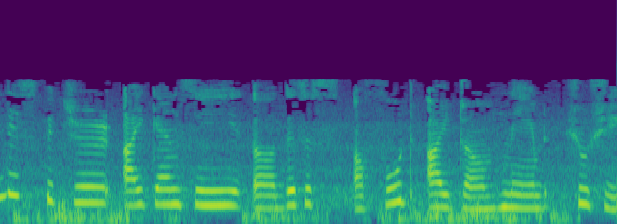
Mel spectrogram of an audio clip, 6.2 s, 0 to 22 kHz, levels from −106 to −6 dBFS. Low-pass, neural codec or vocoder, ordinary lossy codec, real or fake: 7.2 kHz; none; MP3, 24 kbps; real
